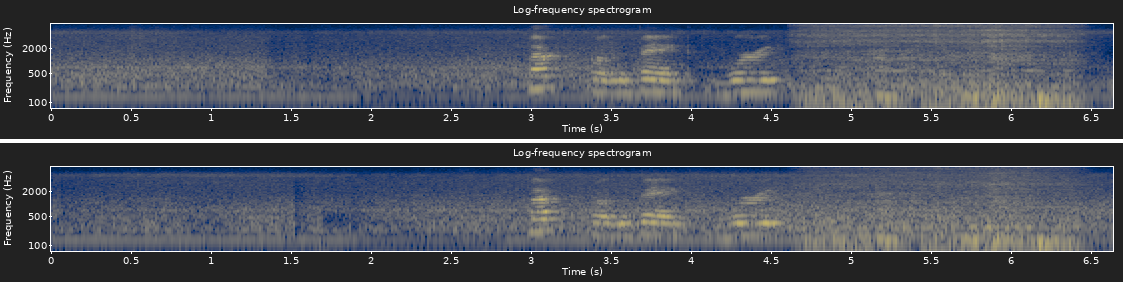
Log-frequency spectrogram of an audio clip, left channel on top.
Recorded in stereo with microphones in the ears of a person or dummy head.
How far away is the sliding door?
About 2.5 m.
